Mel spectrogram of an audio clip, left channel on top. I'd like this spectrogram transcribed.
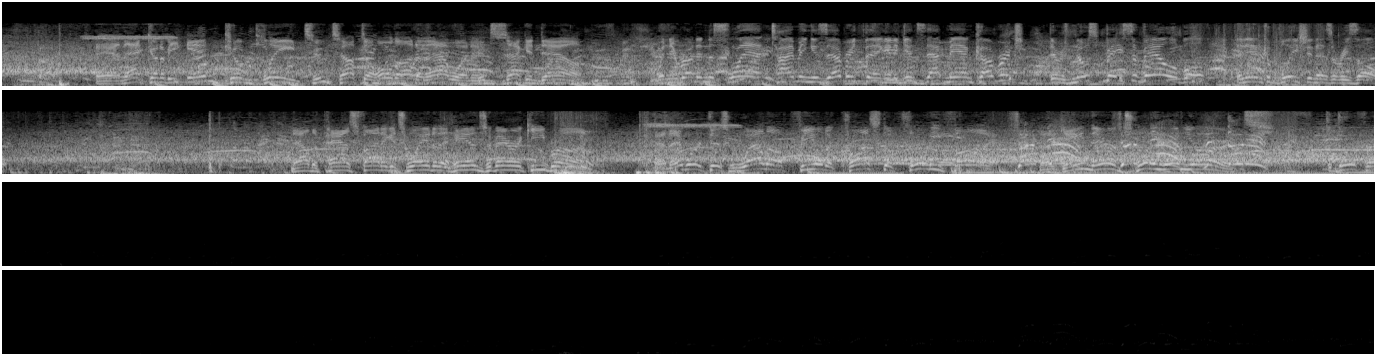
And that's going to be incomplete. Too tough to hold on to that one. It's 2nd down. When you run in the slant, timing is everything. And against that man coverage, there was no space available, and incompletion as a result. Now the pass finding its way into the hands of Eric Ebron. And they work this well upfield across the 45. A gain there of 21 yards. The goal for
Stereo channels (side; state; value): right; silent; 56 dB below the other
